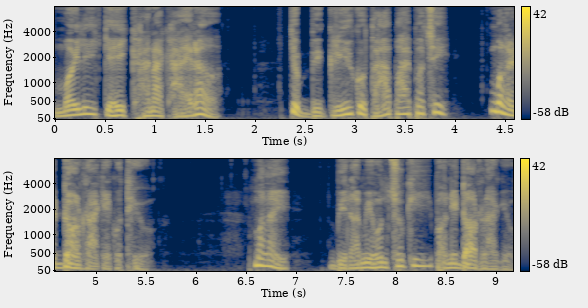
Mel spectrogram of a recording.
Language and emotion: Nepali, fearful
